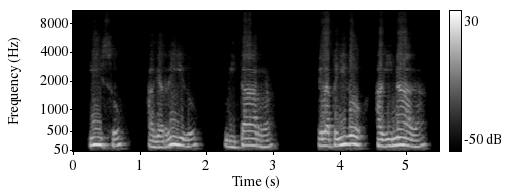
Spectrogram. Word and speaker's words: guiso: Guiso. Gui. No se pronuncia la U. Solamente la I.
